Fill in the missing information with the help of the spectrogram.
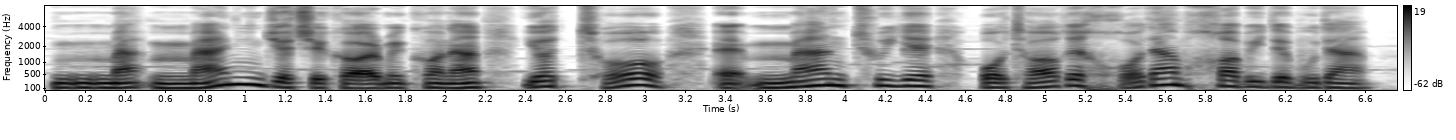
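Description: A man's voice: medium pitch, creaky, dry recording, soft background music, lightly acted. A man voicing a pessimistic little ant in a children's storybook reading, pushing his voice up into a whiny register. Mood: confused.

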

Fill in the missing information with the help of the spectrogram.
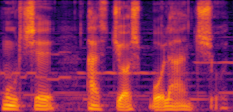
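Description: A man calmly narrating a children's story in a measured reading voice. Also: low voice, vocal fry, soft background music.

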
